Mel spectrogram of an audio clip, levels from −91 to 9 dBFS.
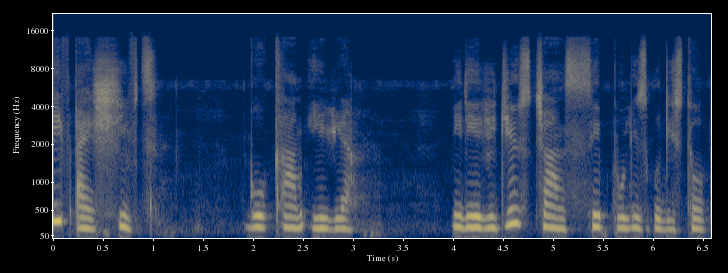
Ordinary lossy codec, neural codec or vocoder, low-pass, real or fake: Opus, 64 kbps; codec, 32 kHz, 1.9 kbps, SNAC; 14.4 kHz; fake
